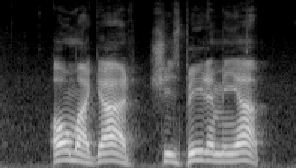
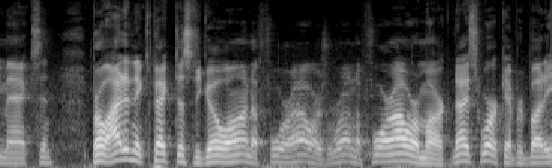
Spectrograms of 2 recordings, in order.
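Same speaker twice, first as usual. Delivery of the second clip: ordinary delivery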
